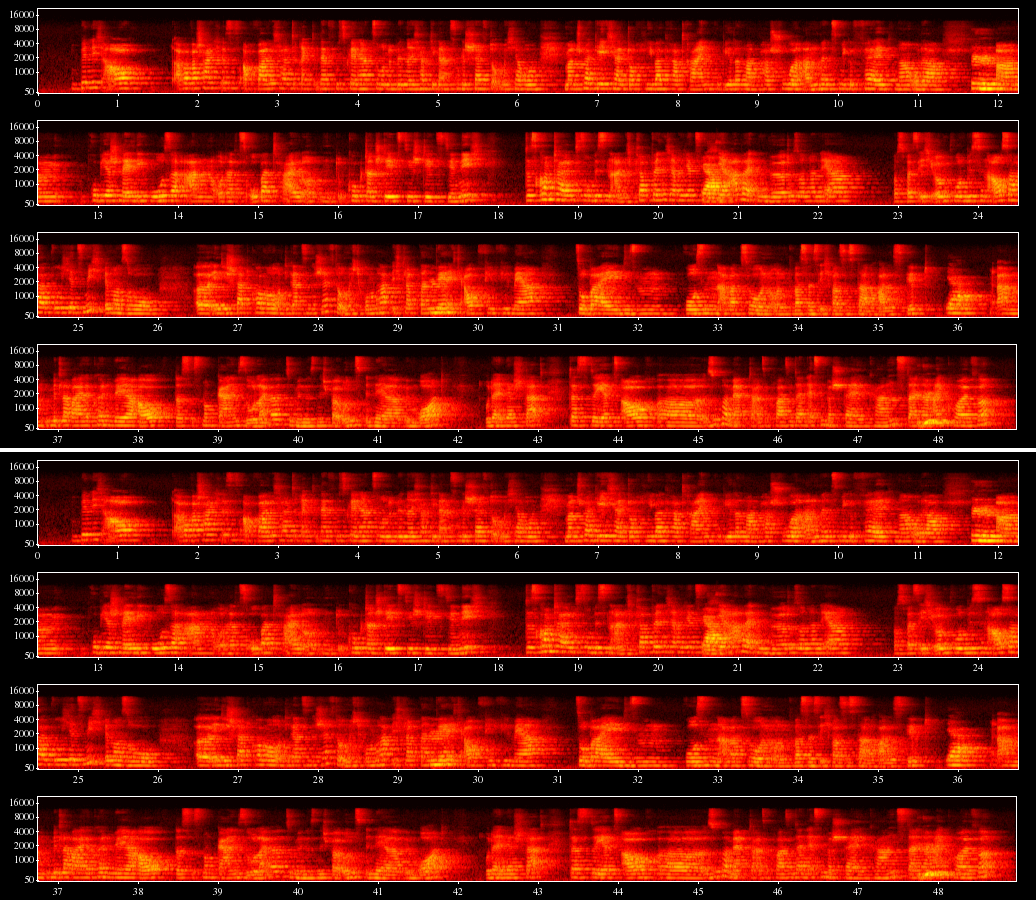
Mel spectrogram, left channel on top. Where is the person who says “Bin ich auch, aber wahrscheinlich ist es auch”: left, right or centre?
Left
